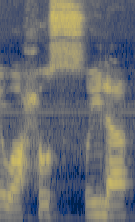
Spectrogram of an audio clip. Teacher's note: ہا کو گلے کے درمیان والے حصے سے پڑھیں گے، صاد کو موٹا پڑھیں گے ، وحصل صاد کے اندر صفت استعلا ہے، صفت صفیر ہے،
